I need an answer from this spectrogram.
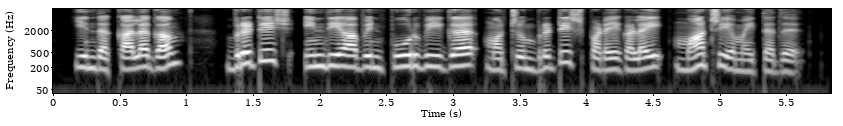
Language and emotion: Tamil, neutral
